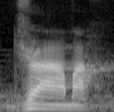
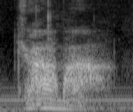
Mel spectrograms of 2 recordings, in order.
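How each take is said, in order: First: It is said in a normal voice. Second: It is said in a stage whisper.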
